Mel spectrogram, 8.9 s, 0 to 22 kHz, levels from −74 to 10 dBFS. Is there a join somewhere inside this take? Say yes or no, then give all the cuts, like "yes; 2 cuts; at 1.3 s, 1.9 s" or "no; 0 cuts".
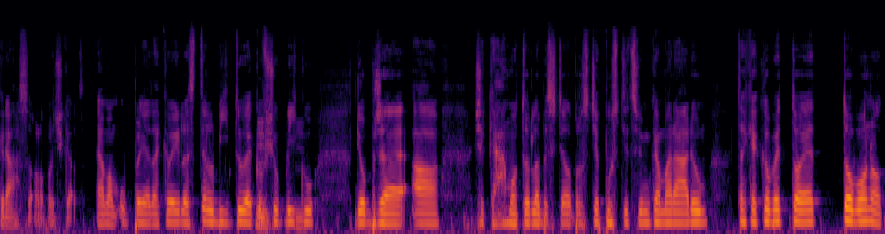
yes; 1 cut; at 3.6 s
